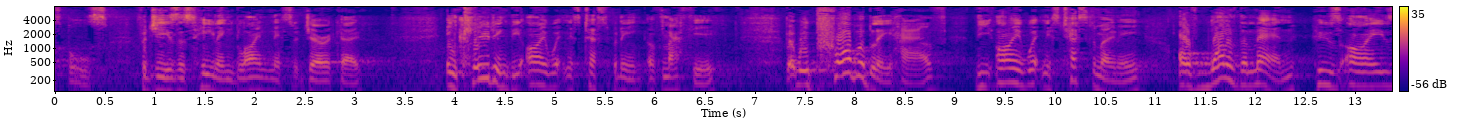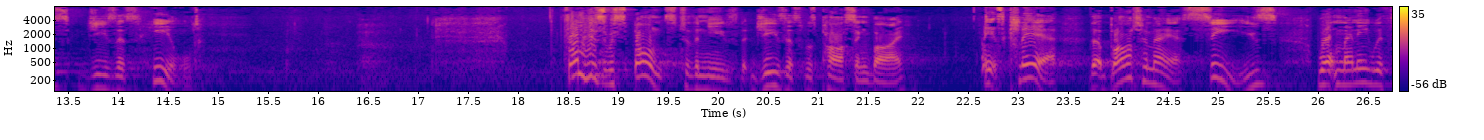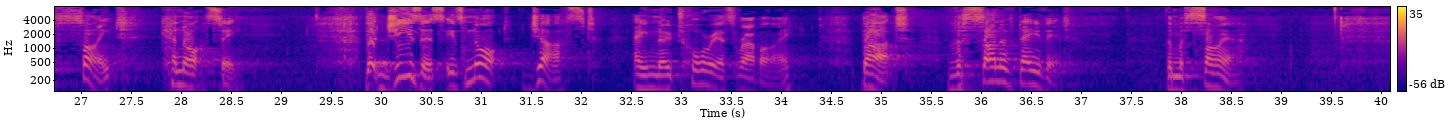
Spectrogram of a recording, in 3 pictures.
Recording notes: from the 8 am service at Highfield Church Southampton, Sunday 15th Febuary 2015.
